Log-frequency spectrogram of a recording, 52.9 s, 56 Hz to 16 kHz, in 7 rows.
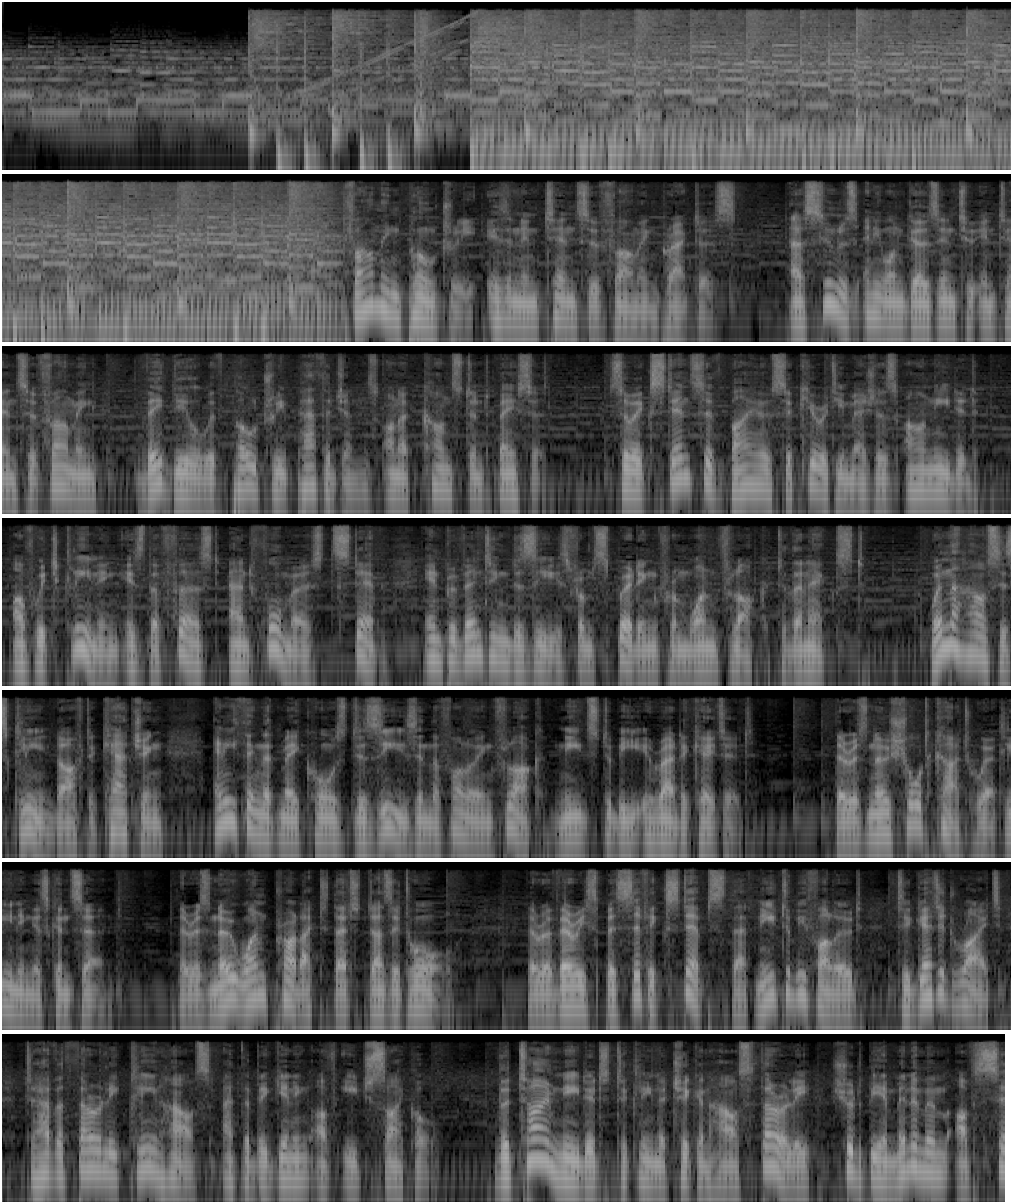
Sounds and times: Music: 0.0s - 52.9s
Speech: 10.1s - 35.9s, 36.5s - 52.9s.

